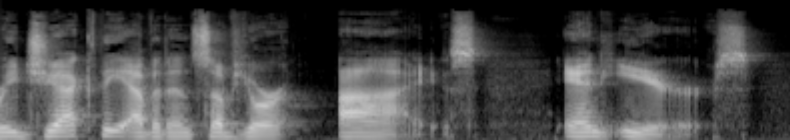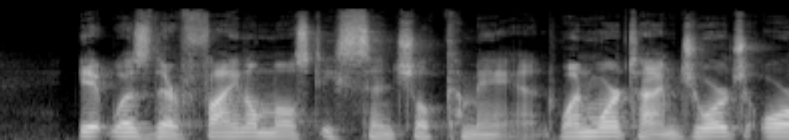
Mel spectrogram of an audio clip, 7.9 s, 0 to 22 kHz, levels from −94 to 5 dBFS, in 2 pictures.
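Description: Nothing in this speech recording stands out as a technical fault, so there's nothing to flag here.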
